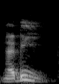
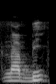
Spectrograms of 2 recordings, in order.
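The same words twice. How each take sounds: First: The word ends with a doubled y sound. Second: The word ends with a glottal stop. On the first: "ya-nya ada dua maksudnya ditasdid ya nabi gitu" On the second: "nabi ini dengan hamzah"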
